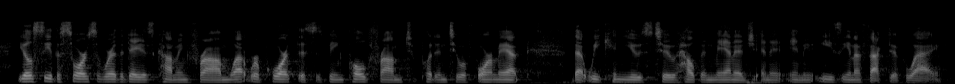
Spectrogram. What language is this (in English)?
English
